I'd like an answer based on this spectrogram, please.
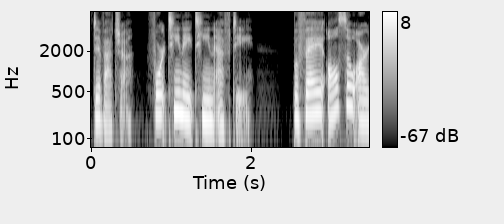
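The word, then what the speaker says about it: Divača: To 10 or 28 m equals Divacha equals pronounced Divacha, 1418 FT.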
